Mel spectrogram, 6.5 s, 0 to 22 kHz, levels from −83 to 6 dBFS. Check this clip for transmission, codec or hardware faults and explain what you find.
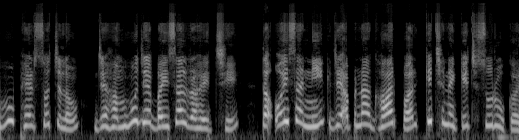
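One codec fault runs through the whole clip. From start to end, the speech carries plainly audible damage, likely from Opus compression in its music (CELT) mode. When bits run short, the encoder fills weak bands with folded or noise content. Tones turn grainy and rough, which fits a rate near 24 kbps. The bandwidth stays full, reaching about 20.2 kHz.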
